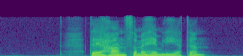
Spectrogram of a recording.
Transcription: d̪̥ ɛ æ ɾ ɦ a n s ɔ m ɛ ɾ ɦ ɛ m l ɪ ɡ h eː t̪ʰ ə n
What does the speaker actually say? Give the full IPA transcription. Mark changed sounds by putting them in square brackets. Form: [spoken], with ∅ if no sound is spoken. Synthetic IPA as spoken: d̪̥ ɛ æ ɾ ɦ a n s ɔ m [æ] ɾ ɦ ɛ m l ɪ ɡ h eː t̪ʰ ə n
